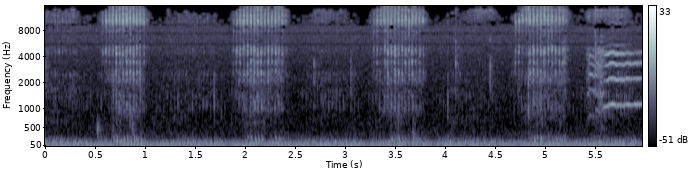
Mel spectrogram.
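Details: Purring British Shorthair mother cat with her newborn kittens, eyes still closed; low steady rumble pulsing with each breath, ending in a short high kitten mew.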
